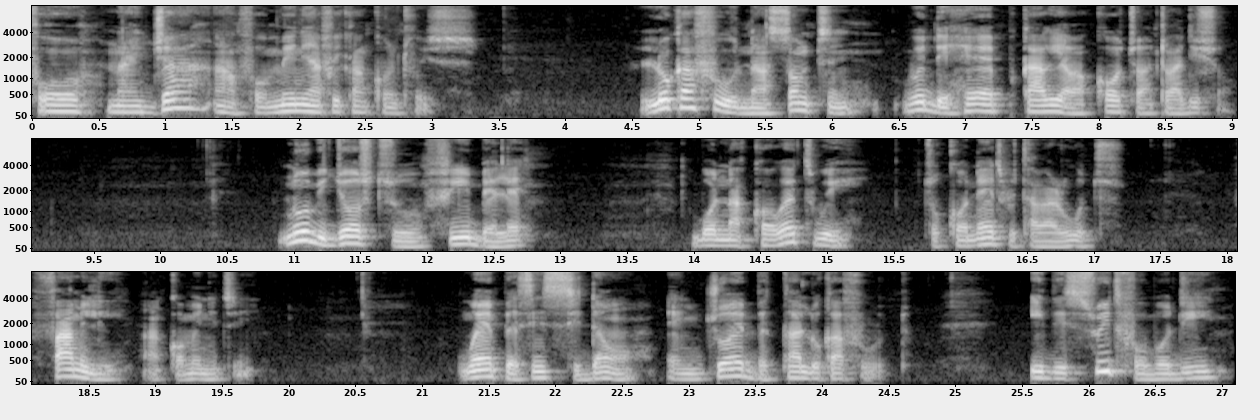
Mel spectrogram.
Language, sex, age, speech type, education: Nigerian Pidgin, male, 30-45, spontaneous, tertiary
